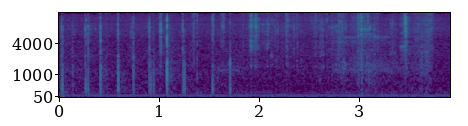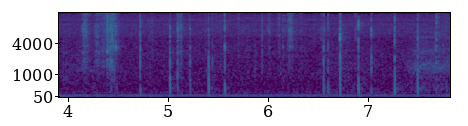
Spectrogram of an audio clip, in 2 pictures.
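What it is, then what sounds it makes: Weathered driftwood plank. Fingers and nails tap and scratch along the edge of a solid, weathered driftwood plank, making a quiet run of short, dry clicks with brief scraping passes between them. A steady low hum sits underneath the whole time.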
